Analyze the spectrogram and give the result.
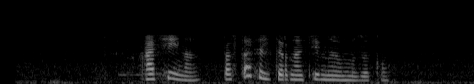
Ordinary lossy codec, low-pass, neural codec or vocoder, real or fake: AAC, 16 kbps; 7.2 kHz; vocoder, 44.1 kHz, 128 mel bands, Pupu-Vocoder; fake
